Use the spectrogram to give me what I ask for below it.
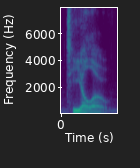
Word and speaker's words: TLO: play the German hero TLO oh man and I love tiolo's name because you get to say it like t l o I know any any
